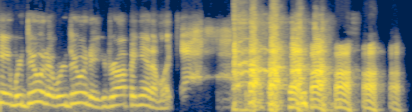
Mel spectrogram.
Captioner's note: laughter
